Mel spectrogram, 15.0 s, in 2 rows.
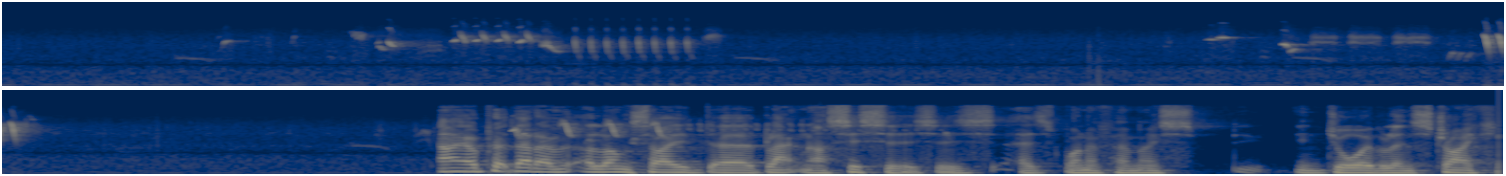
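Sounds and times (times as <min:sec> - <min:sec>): songbird chirping and trilling: 0:00.8 - 0:04.0, 0:06.0 - 0:07.9, 0:09.2 - 0:11.8.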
